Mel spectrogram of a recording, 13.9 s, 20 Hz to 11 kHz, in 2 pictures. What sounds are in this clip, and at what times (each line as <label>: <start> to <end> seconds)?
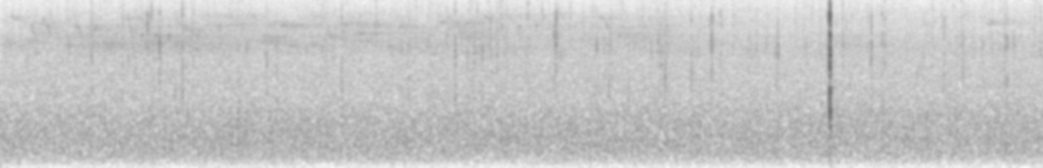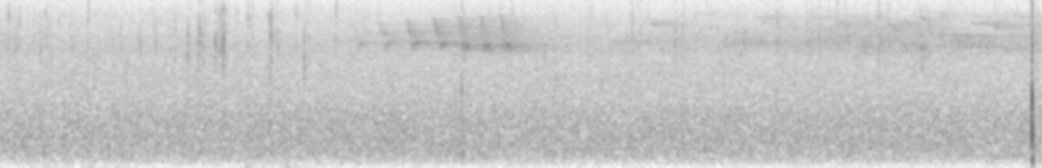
Pacific Wren song: 0 to 6 seconds
rain: 0 to 14 seconds
Pacific-slope Flycatcher call: 6 to 8 seconds
Wilson's Warbler song: 8 to 12 seconds
Pacific Wren song: 10 to 14 seconds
